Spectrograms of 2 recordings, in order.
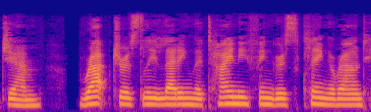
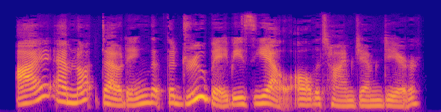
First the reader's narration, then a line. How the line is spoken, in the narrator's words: said Susan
